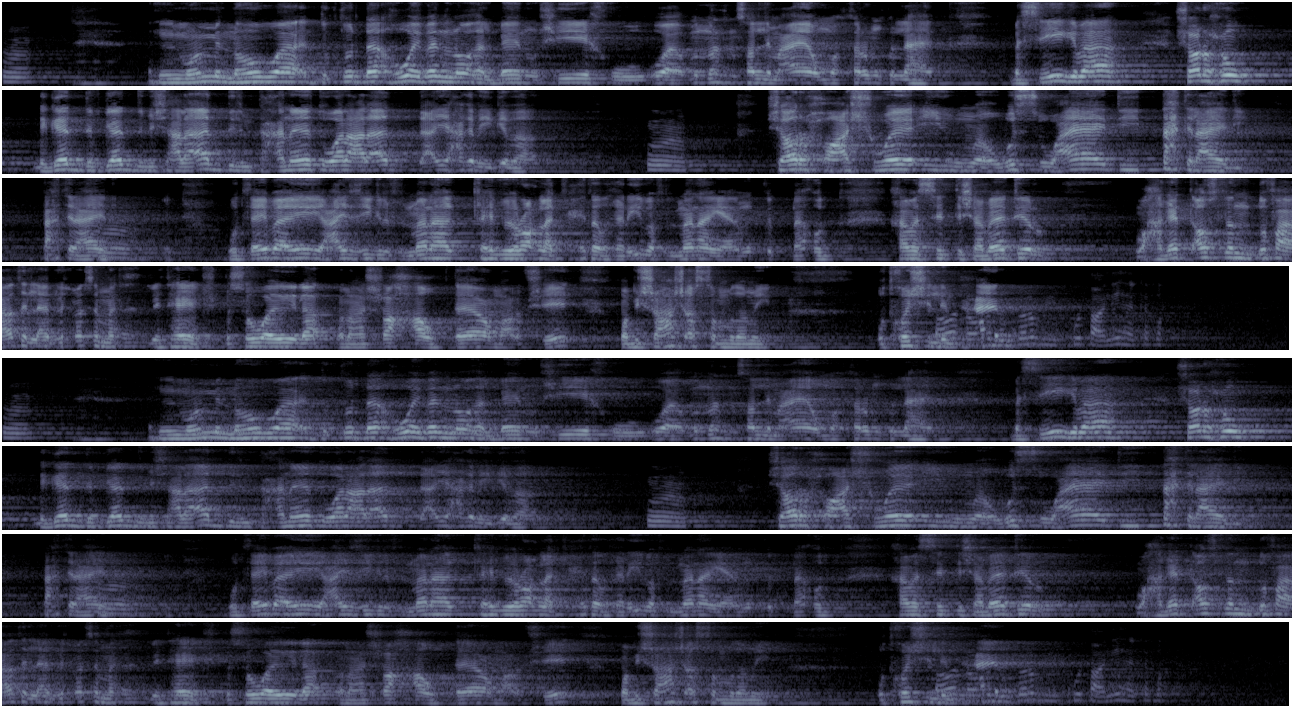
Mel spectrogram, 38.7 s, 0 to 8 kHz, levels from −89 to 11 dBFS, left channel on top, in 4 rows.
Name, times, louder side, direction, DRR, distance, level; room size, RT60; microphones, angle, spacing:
voice 1, 1.1-9.4 9.9-13.7 15.4-19.0 19.7-20.1 21.0-27.2 27.9-34.8 35.6-36.5, left 6 dB, 70° left, 0.6 m, -33 dB
voice 2, 14.5-14.8 20.1-20.4 29.3-30.0 30.3-30.5 36.0-37.7, left 2 dB, 20° left, 0.7 m, -47 dB
21.0 x 14.5 x 9.3 m
head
